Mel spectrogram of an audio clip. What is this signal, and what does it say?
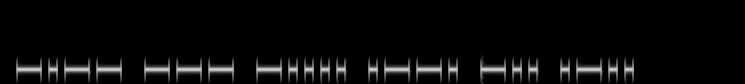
Morse code, heard as a keyed tone, about 15 wpm, 700 Hz. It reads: YO6PDL
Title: DXCC-100 Call Signs - 6 Characters - Repeated 2x - 15wpm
